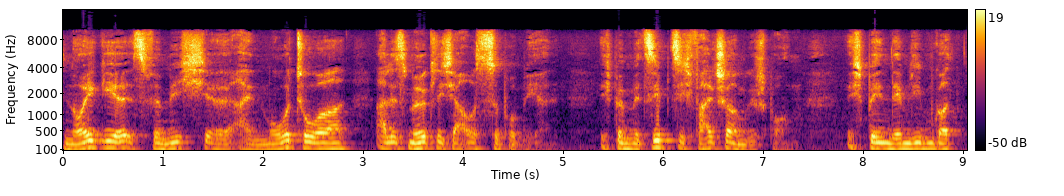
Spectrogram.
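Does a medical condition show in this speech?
Yes: Parkinson's disease; incurable, diagnosed by a psychiatrist, treated by professor Jens Volkmann in Würzburg, medication adjusts symptoms.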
